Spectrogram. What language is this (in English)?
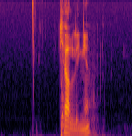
Swedish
